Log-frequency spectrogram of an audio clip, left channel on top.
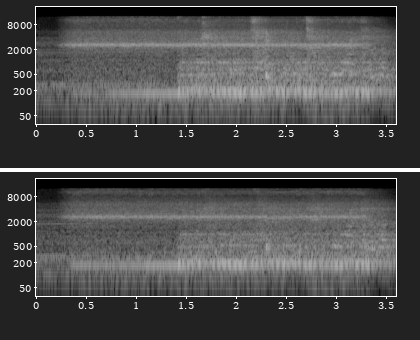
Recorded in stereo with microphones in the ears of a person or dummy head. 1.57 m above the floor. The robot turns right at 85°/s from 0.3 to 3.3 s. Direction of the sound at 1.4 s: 20° left.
